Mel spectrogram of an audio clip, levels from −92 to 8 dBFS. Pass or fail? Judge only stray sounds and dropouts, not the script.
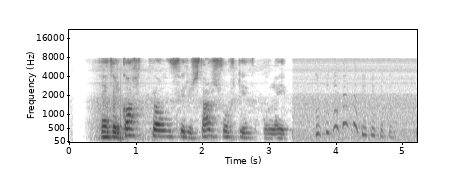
fail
